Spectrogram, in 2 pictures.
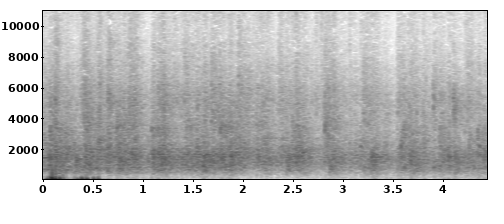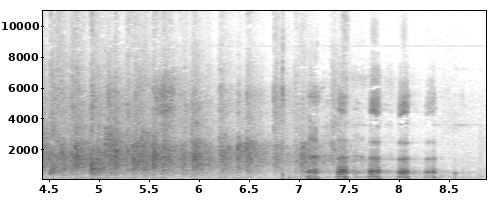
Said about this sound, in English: Let's just give a clap offering to God. Somebody shout, somebody say something.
